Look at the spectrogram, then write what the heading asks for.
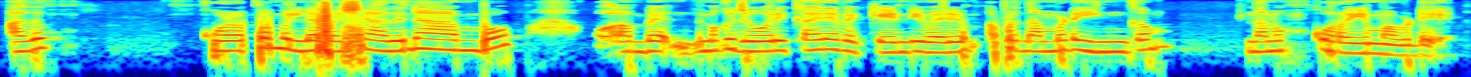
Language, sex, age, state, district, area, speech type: Malayalam, female, 30-45, Kerala, Kottayam, rural, spontaneous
